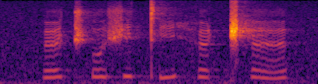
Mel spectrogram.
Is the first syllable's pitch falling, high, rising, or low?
rising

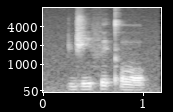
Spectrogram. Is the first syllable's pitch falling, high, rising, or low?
low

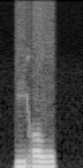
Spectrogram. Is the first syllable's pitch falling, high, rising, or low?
high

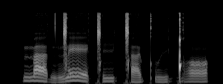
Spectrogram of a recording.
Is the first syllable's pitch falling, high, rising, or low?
falling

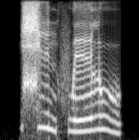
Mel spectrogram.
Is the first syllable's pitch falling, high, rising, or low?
falling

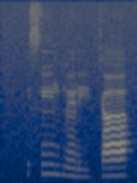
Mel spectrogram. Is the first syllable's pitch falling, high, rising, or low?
high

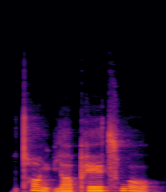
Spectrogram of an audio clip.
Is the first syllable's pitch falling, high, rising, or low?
falling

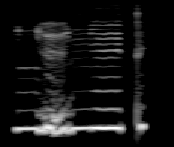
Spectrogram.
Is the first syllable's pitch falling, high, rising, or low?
high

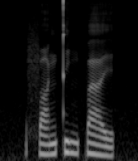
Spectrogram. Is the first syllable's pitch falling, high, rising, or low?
rising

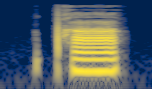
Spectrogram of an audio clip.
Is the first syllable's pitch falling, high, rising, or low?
high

